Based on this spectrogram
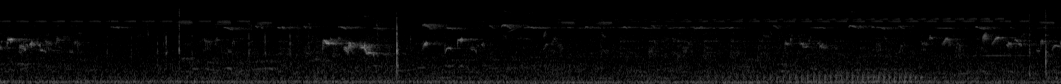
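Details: Fighting song of a red-whiskered bulbul drawn in by a lure bird during trapping on 21/12/2015. Several short, chattering whistled phrases are separated by pauses, along with a few clicks and a continuous high-pitched insect hum.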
